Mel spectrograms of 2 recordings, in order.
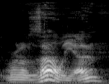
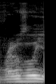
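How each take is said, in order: First: The name ends in an ah sound. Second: The name ends in an ee sound. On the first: The speaker calls it right. "It's Rosalia" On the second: The speaker calls it wrong. "I've been pronouncing it as Rosalie"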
